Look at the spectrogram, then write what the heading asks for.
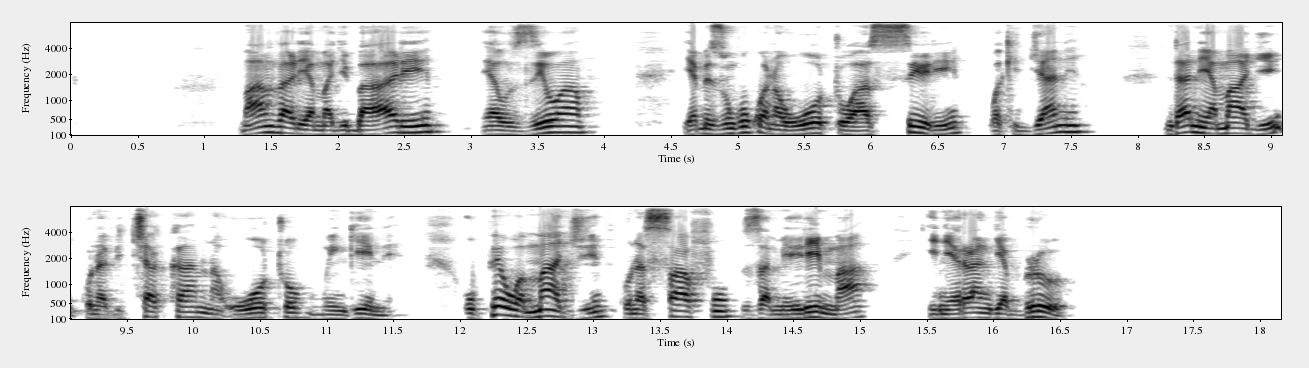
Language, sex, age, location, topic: Swahili, male, 25-35, Dar es Salaam, agriculture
